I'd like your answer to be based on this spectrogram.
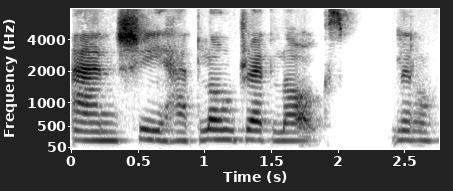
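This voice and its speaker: At a fairly slow pace, a woman with a British accent speaks at a medium pitch in a dark, mellow, somewhat breathy tone. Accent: English (UK). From England. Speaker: author. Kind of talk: interview conversation.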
